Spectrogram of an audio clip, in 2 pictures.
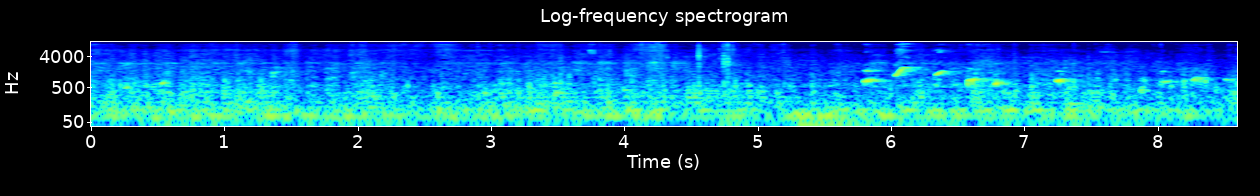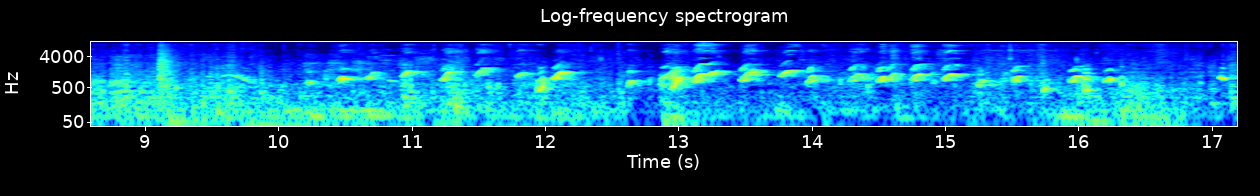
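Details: Three-week-old Border Collie puppies of one litter squeaking: scattered short, high whines at first, then denser, louder bursts of rising and falling whimpers in the final seconds over soft background rustling.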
